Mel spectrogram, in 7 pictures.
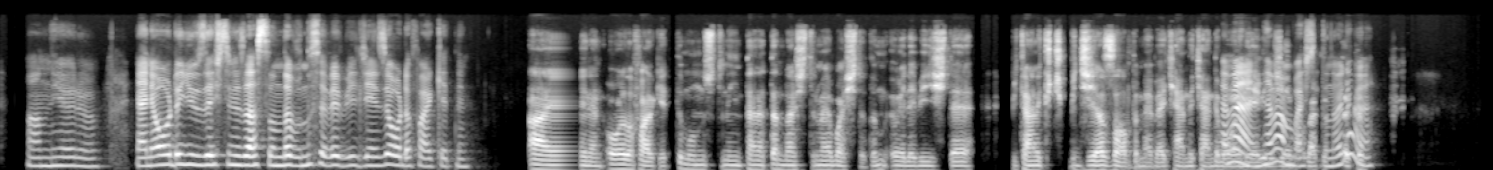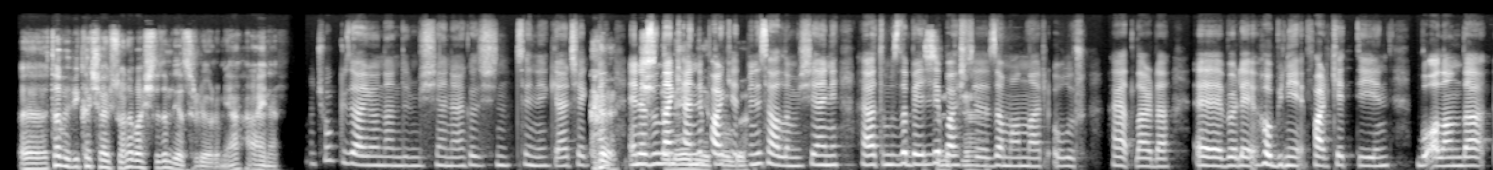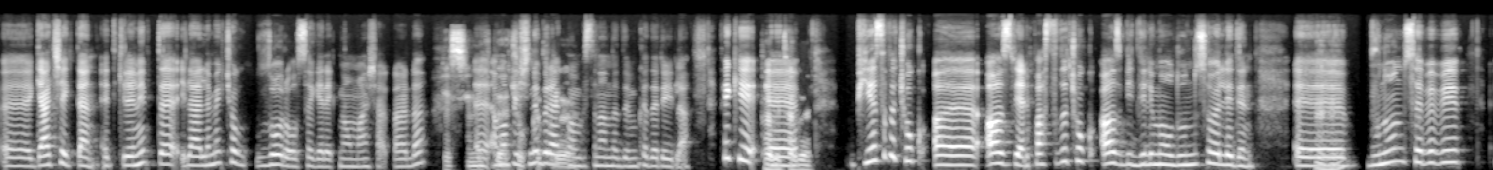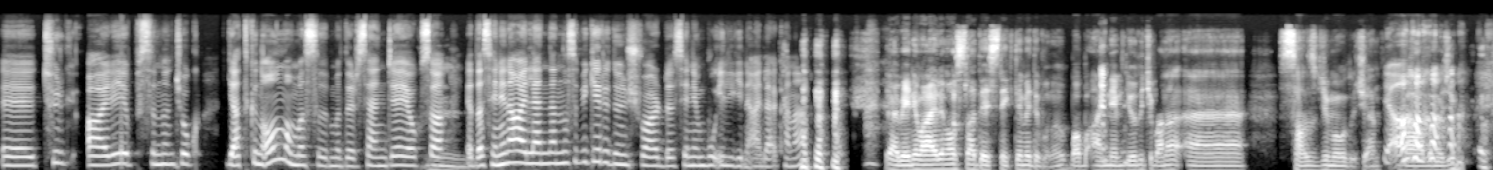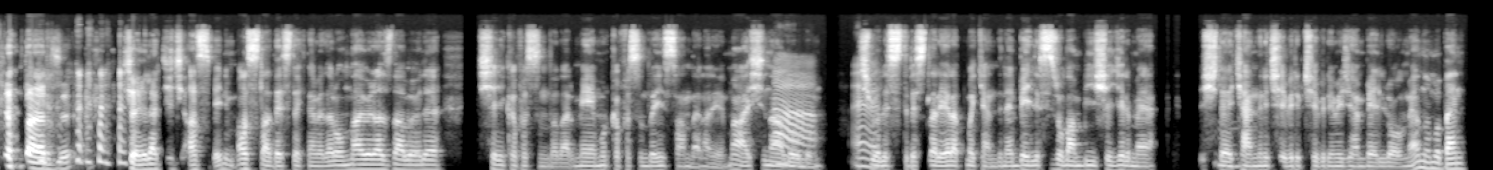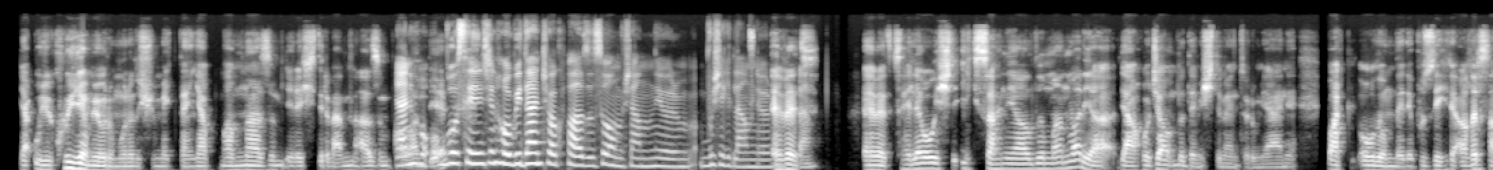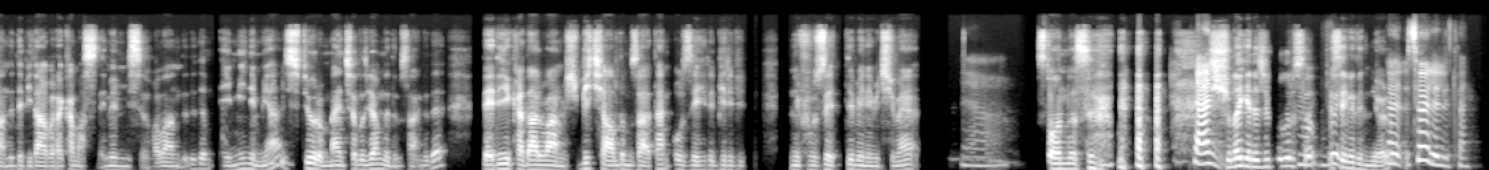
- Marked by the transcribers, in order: anticipating: "öyle mi?"; chuckle; chuckle; laughing while speaking: "olacaksın"; chuckle; drawn out: "Ya"; chuckle
- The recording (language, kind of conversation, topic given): Turkish, podcast, Hayatınızda bir mentor oldu mu, size nasıl yardımcı oldu?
